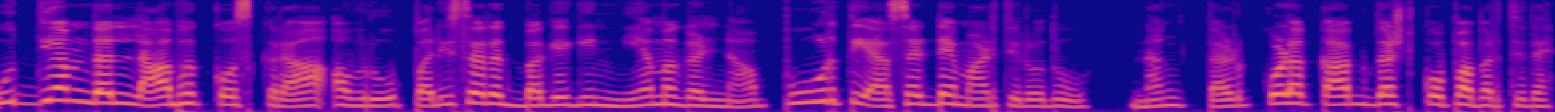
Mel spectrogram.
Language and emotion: Kannada, angry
